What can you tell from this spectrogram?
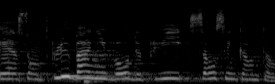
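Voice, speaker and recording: In a room with audible echo, a woman speaks very slowly at a high pitch. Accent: non-native. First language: not French (speaking French). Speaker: academic speaker. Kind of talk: conference talk. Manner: hesitant, with fillers.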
